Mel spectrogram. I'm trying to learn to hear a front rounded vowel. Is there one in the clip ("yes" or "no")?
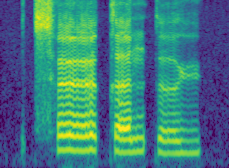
yes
